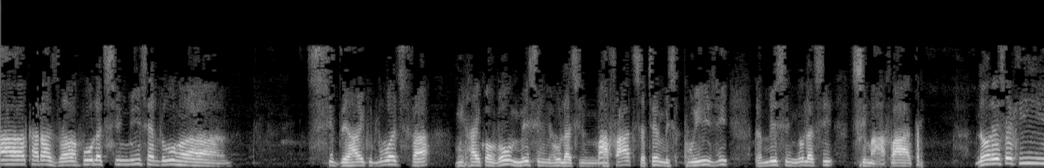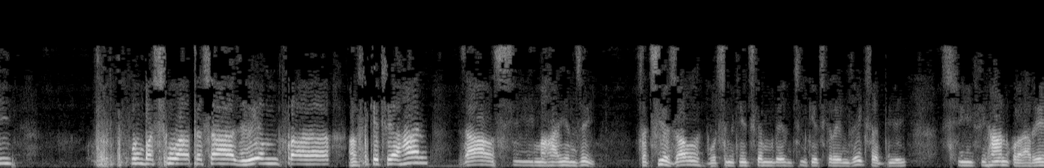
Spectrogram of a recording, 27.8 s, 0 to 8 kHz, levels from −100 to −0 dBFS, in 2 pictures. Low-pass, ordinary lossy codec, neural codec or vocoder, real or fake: 7.2 kHz; MP3, 24 kbps; codec, 24 kHz, 3 kbps, HILCodec; fake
